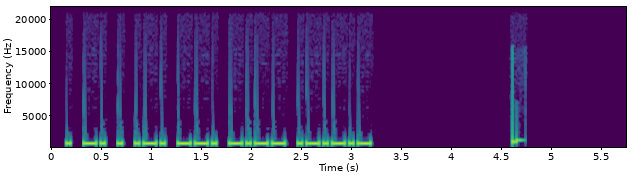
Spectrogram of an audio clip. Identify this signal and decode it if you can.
Morse code, heard as a keyed tone, about 28 wpm, 700 Hz. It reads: ENERGY.
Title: Sentences from Top 1000 Words - Review Part 6 - 28wpm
